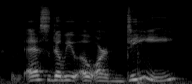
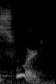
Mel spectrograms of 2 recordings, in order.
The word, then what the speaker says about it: sword: my heart swore light s-w-o-r-d all of a sudden the w doesn't exist it's a sword sword w-o-r-d is word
